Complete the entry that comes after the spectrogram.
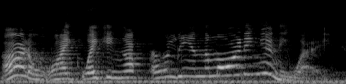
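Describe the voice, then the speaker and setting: Someone performs a put-on character voice at a moderate pace. Background noise is clear. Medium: read story. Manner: casual, friendly.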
